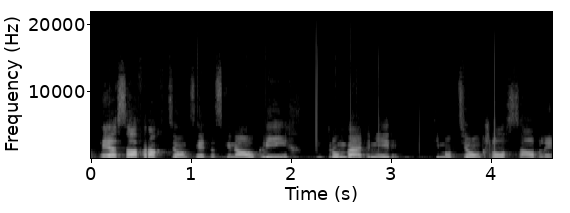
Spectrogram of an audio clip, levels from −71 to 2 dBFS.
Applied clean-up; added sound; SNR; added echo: classical method log-MMSE.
